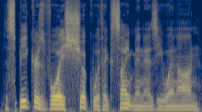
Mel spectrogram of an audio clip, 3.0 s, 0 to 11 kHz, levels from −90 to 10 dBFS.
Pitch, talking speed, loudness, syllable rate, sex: 105 Hz, 200 wpm, -18 LUFS, 5.2 syllables/s, male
